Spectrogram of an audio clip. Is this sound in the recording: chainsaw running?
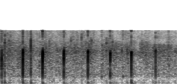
no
